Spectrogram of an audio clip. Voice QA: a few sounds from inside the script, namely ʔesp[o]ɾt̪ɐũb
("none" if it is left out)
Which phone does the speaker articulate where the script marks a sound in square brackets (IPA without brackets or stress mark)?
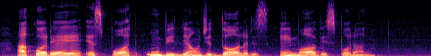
ɔ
